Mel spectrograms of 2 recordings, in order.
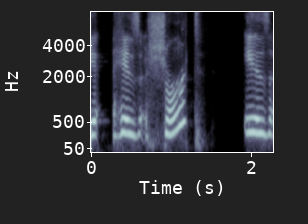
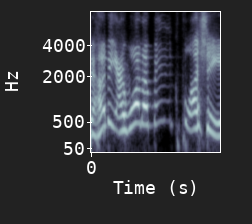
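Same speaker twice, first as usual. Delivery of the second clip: high, super excited, eager voice; 6 semitones higher than usual. Recounting running up to him and asking for a plushie, retelling in a super excited way. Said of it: "in my super excited way".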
